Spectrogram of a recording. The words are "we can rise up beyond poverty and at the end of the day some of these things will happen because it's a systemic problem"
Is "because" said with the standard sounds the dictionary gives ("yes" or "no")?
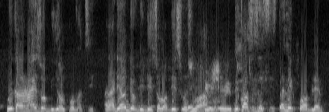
no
